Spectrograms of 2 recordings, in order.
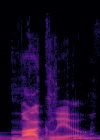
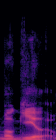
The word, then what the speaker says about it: Moglio: Moglio, huh? Or is it Mogilo? That's Nope, Moglio. That's how you say it.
